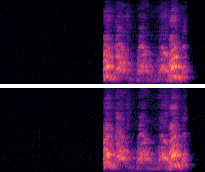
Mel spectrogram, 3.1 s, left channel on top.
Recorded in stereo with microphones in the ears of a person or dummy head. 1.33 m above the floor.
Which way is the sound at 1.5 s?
5° left (ahead or behind).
